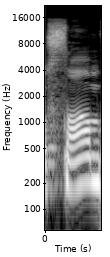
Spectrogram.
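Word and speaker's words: psalm: पढेंगे तो पीस में और एल्बी साइलेंट हिल साइलेंट का रूल आपने देखा तो इसको शाम पढेंगे शाम मतलब होता है भजन तो पीस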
